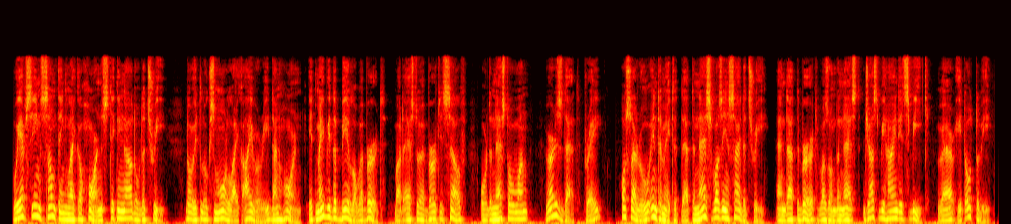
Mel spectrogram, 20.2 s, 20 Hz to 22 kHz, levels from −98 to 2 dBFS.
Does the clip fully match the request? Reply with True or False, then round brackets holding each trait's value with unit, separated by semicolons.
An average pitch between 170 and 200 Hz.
False (110 Hz)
